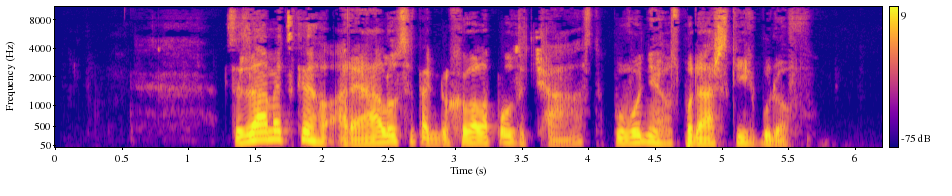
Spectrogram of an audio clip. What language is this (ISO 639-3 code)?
ces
